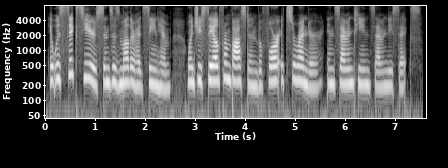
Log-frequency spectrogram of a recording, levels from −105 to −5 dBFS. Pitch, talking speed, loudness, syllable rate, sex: 220 Hz, 175 wpm, -19 LUFS, 4.8 syllables/s, female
